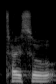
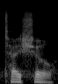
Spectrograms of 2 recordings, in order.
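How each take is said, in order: First: The middle consonant is a plain s sound. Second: The middle consonant is an sh sound. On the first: The speaker calls it wrong. "Sorry, said that wrong" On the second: The speaker calls it right. "or Taisho"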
